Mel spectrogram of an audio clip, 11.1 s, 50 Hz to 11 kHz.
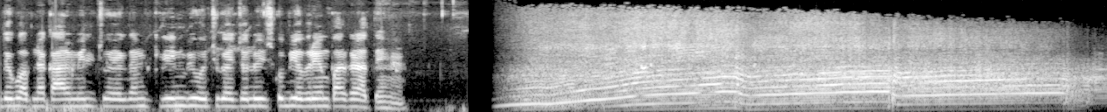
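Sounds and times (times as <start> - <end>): car engine accelerating: 5.0 - 11.0.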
